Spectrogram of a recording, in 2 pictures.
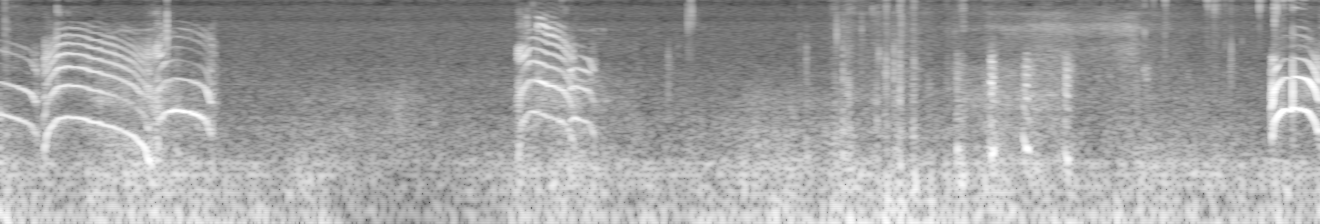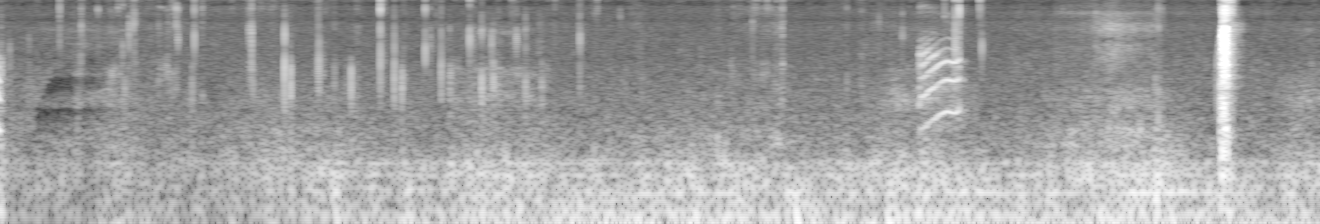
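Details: Kitten crying in a quick burst of three to four high meows, then single insistent mews spaced several seconds apart, with soft clatter and rising room noise toward the end.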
